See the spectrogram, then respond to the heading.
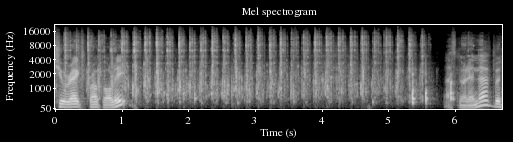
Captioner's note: whisking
